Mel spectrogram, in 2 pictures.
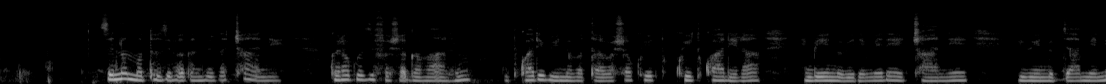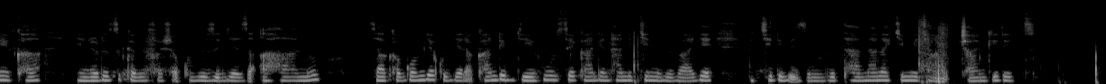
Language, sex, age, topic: Kinyarwanda, female, 18-24, government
